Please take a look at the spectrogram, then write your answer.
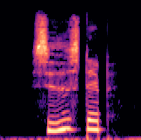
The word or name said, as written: sidestep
